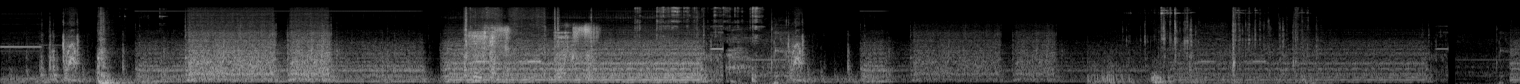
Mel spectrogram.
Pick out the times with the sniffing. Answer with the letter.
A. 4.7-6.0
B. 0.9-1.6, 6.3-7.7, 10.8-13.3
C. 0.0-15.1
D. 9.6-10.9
A.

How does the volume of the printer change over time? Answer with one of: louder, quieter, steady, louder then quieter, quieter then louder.
quieter.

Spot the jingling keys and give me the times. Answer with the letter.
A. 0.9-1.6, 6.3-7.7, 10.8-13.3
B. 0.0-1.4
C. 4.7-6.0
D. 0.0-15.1
A.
